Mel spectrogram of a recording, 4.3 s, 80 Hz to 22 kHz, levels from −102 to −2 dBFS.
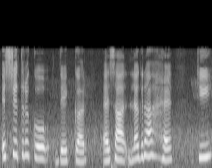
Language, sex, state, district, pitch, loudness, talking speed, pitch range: Hindi, female, Madhya Pradesh, Dhar, 255 Hz, -17 LUFS, 125 wpm, 220-295 Hz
